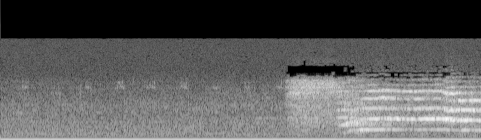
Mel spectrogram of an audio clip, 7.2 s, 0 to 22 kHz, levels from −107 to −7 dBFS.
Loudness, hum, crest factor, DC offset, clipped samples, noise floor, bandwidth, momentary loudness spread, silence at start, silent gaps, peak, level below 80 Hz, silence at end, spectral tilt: -19 LUFS; none; 20 dB; 3%; under 0.1%; -42 dBFS; 7.4 kHz; 26 LU; 0 s; none; -4 dBFS; -56 dBFS; 0 s; -6 dB/octave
